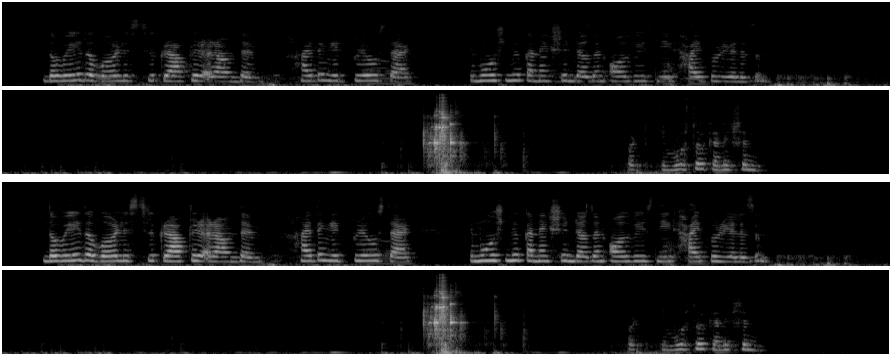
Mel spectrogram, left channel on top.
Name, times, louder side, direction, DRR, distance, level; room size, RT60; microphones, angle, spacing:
voice 1, 0.4-2.6 2.9-4.1 4.7-7.7, right 4 dB, 55° right, 0.5 m, -34 dB
sound 1, 0.5-15.6, right 1 dB, ahead, 0.3 m, -39 dB
voice 2, 15.1-16.5, right 1 dB, 50° left, 0.6 m, -39 dB
2.4 x 2.1 x 2.7 m
head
